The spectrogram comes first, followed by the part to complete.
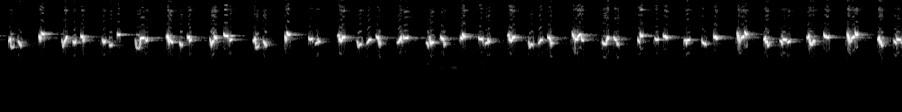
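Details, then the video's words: Dawn 'ropel' song of a yellow-vented bulbul, meant to coax other bulbuls to sing: an unbroken stream of quick warbled whistles, several notes per second, bright and chattering throughout. "suara trucukan ropel pagi subuh AMPUH memancing trucuk agar ikut gacor"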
